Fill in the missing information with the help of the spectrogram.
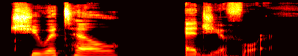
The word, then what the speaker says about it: Chiwetel Ejiofor: Oh my god, learn how to say his name. – How do you say it? – Chiwetel Ejiofor. – Ejiofor. Is that your issue with my saying his name? – Well, you say, you're saying like Chiwetel.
